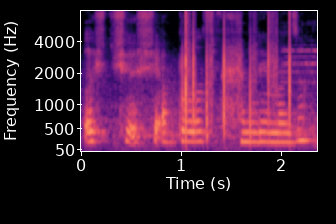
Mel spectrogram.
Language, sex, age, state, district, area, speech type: Kashmiri, female, 30-45, Jammu and Kashmir, Bandipora, rural, spontaneous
